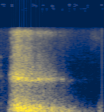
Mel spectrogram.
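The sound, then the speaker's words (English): Heavy mouth breathing from someone who can't breathe through the nose, close-miked: one long loud exhale rushing into the microphone with a broad airy roar, fading out, then a faint brief click at the end. “It just sucks because I can't breathe through my nose, so I'm breathing through my mouth, so it sounds like I'm breathing into the freaking microphone.”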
